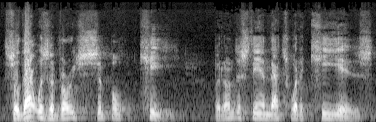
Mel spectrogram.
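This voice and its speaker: A man with a husky, slightly rough voice gives an explanatory lecture. He speaks at a middle pitch, laying out definitions deliberately and one step at a time, like an engineer teaching a general audience. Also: very animated. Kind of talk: educational public lecture, explanatory. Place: talk given live to an audience.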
